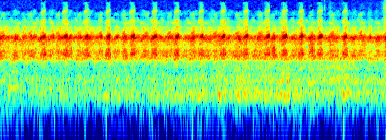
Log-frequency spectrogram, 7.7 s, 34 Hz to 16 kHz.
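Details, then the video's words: A chorus of frogs in May, one louder caller's clipped croaks coming roughly every half second above a steady, buzzing background of other frogs. "5월의 개구리 울음소리"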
